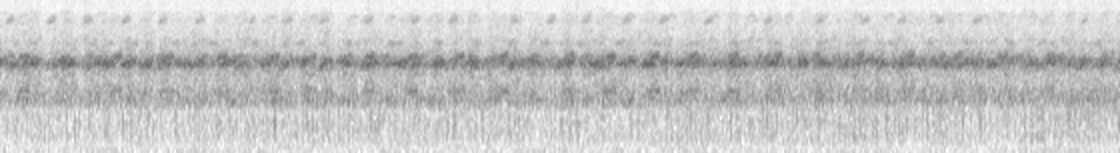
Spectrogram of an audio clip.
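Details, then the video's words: Many frogs croak with the nighttime rainfall beside a pond in Suwon's Ingye Art Park. A loud, continuous mass of rapid pulsing croaks forms a steady, grainy trill throughout. "비오는 밤 개구리소리"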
